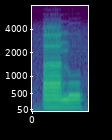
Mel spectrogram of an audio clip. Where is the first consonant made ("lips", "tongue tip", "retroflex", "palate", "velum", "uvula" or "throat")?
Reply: tongue tip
